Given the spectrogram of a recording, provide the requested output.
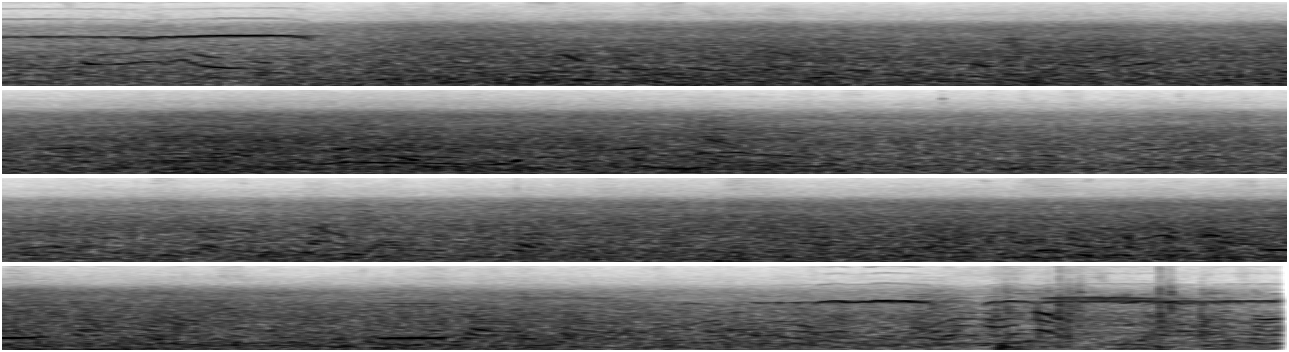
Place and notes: Baixi, 白沙屯, 通霄鎮 - In the railway level road
Matsu Pilgrimage Procession, Crowded crowd, Fireworks and firecrackers sound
